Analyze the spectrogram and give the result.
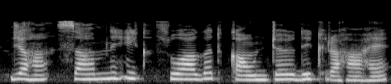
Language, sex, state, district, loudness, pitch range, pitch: Hindi, female, Jharkhand, Garhwa, -14 LUFS, 210-250 Hz, 235 Hz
